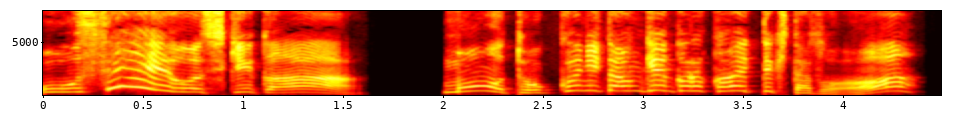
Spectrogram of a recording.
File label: HELLO JP; GF Alarm; K11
